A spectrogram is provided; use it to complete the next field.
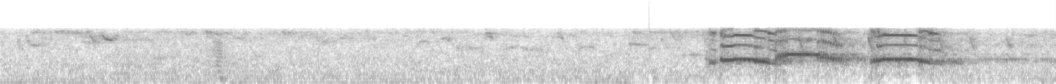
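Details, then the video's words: Cranes flying away, giving loud trumpeting calls with stacked harmonics, two rolling bursts near the end after a long quiet stretch of faint outdoor background. "Журавли улетают"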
